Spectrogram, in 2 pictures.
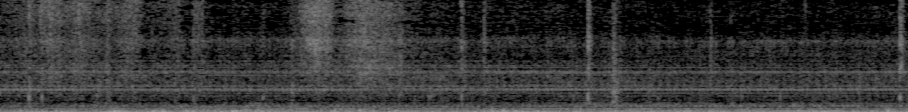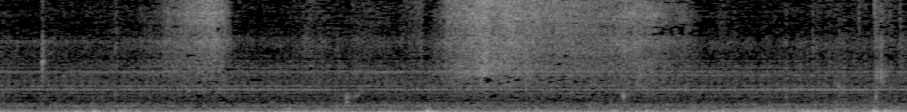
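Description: A vehicle driving slowly over a rough dirt track, heard from inside the cabin: a steady low rumble with scattered knocks and rattles and a few brief hisses.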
